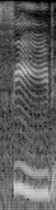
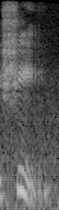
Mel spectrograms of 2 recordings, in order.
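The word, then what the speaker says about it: sidhe: she she is s-i-d-h-e i thought it was pronounced seed at first but it's actually she so banshee it's easy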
